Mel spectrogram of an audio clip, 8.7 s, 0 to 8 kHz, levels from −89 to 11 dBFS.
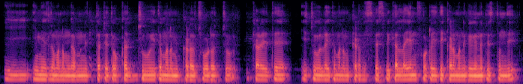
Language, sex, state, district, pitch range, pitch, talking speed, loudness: Telugu, male, Telangana, Karimnagar, 105-110 Hz, 105 Hz, 150 wpm, -19 LUFS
